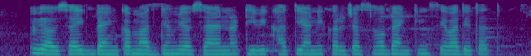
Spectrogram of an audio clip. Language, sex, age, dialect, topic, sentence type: Marathi, female, 25-30, Varhadi, banking, statement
